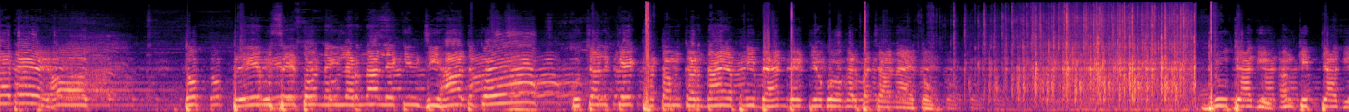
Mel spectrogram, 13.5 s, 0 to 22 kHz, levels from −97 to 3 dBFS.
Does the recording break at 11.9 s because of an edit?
yes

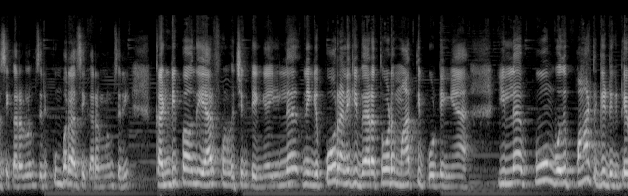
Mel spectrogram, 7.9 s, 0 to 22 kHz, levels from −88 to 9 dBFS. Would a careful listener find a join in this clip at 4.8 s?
no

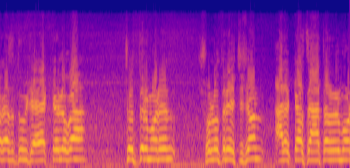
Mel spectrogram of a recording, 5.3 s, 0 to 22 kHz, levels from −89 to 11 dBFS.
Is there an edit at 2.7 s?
no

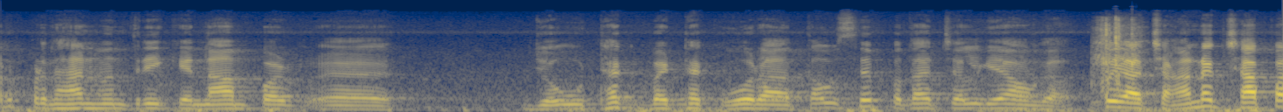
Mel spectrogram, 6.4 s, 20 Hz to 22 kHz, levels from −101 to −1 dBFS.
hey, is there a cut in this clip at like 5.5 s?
yes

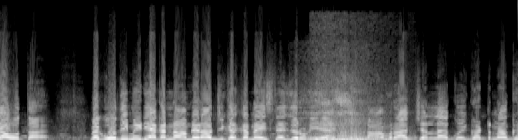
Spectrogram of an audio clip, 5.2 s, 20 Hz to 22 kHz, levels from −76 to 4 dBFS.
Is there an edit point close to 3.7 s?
yes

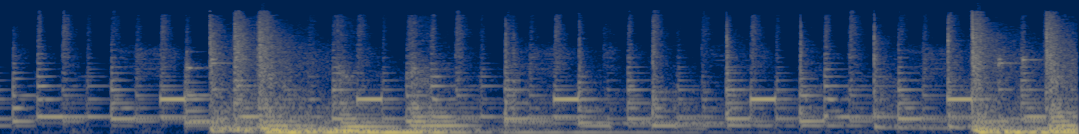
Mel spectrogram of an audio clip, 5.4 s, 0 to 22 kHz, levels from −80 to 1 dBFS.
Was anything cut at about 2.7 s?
no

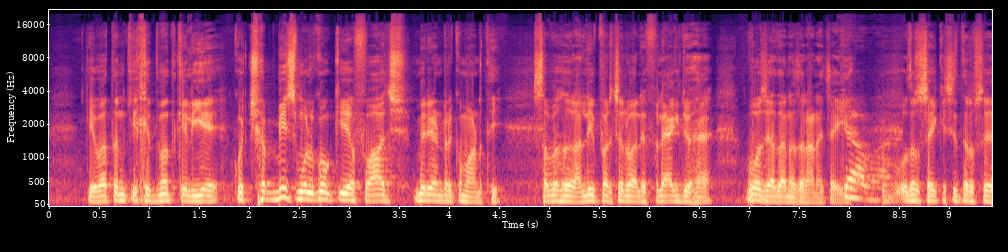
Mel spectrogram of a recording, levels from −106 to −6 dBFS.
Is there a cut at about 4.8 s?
yes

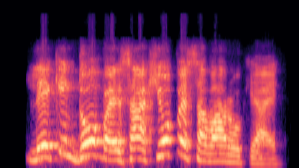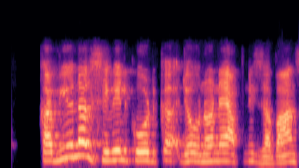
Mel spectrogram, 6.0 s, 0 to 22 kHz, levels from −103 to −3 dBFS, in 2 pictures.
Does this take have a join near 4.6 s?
no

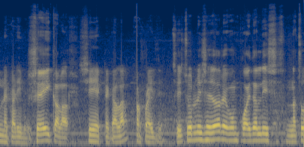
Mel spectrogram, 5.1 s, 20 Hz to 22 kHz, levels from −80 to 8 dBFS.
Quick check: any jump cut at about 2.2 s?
yes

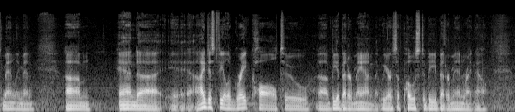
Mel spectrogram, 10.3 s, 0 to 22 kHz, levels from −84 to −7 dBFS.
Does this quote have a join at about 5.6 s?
yes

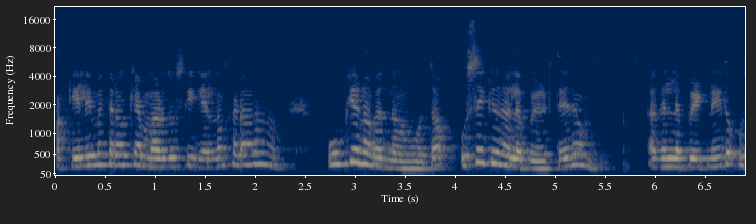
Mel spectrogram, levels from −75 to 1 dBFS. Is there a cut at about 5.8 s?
no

